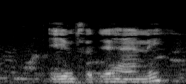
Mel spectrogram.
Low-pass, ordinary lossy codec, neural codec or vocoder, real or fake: 7.2 kHz; AAC, 48 kbps; none; real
